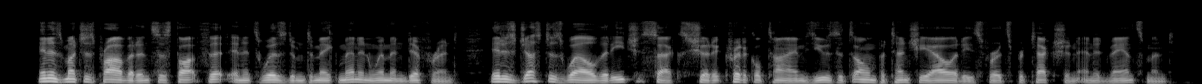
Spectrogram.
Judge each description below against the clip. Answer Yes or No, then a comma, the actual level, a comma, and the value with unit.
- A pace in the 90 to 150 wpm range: No, average, 180 wpm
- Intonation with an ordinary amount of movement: Yes, average, 3.3 semitones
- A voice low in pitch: Yes, very low, 95 Hz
